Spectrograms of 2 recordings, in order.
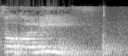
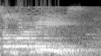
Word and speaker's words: Togolese: Then we have Togolese, Togolese, the last syllable is what is lease, that is what is stressed.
